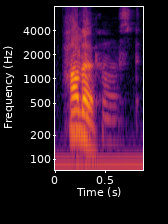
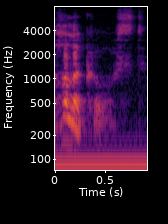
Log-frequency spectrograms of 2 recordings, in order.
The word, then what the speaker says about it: Holocaust: 英国人发音的时候，把那个 call 哈，把它拉长。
